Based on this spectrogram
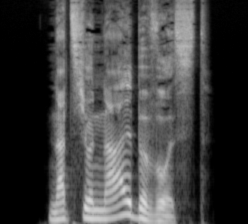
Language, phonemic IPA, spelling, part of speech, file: German, /nat͡si̯oˈnaːlbəˌvʊst/, nationalbewusst, adjective, De-nationalbewusst.oga
- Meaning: nationalist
